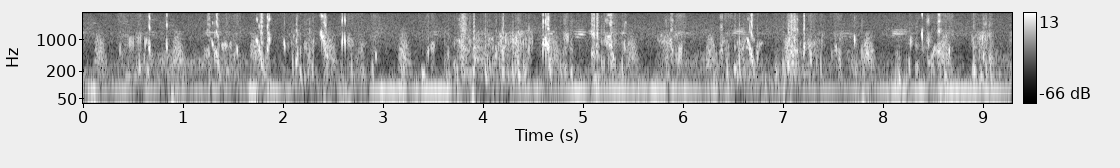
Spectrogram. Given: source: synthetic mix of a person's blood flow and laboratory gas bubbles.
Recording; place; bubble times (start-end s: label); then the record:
Doppler ultrasound of blood flow; subclavian vein
0.35-0.72 s: bubbles
0.82-0.88 s: bubbles
1.21-1.59 s: bubbles
1.71-1.90 s: bubbles
2.00-2.50 s: bubbles
2.59-2.98 s: bubbles
3.36-3.54 s: bubbles
3.60-4.50 s: bubbles
4.57-4.92 s: bubbles
5.08-5.46 s: bubbles
5.74-6.04 s: bubbles
6.37-6.81 s: bubbles
6.92-7.43 s: bubbles
7.49-7.85 s: bubbles
8.11-8.21 s: bubbles
8.25-8.71 s: bubbles
8.89-9.20 s: bubbles
9.27-9.29 s: bubbles
From the record:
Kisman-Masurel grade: 243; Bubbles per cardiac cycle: several, 3 to 8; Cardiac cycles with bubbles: 100%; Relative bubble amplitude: loud (0.450 to 0.775); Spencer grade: 3 (all of the cardiac periods contain showers or single bubble signals, but not dominating or overriding the cardiac motion signals); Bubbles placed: anywhere in the cardiac cycle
